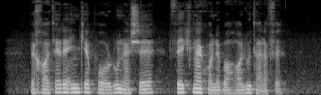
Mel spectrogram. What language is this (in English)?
Persian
